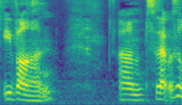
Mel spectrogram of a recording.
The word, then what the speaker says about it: Ivan: The middle brother is what I would call Ivan, but it's pronounced Ivonne.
